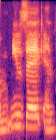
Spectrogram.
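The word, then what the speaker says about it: música: actually pretty similar to music and english you just pronounce it slightly different and then you have an a at the end so in spanish is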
